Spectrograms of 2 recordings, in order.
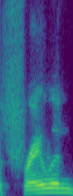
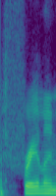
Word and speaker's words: Fralin: developmental disorders and the freylin institute is spelled hell f-r-a-l-i-n that seems straightforward enough it is it is phonetic as so few things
